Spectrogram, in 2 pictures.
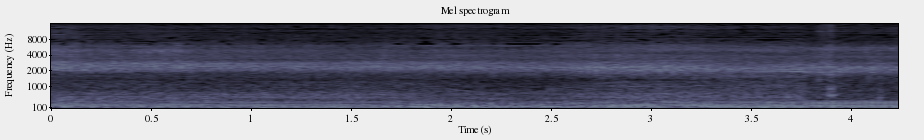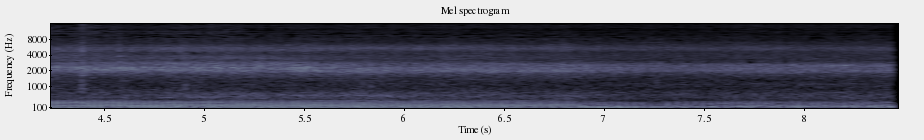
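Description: ATV (quad bike) engines running as the machines move off and drive around a dirt course, a steady engine hum whose pitch shifts with the throttle and eases off about seven seconds in.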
